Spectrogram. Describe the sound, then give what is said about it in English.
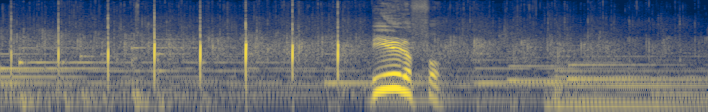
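A church audience, after a prayer, claps hands to the Lord in a steady unison rhythm, about eight sharp claps, then stops as a voice speaks a single word over a low, sustained hum. “Can we clap our hands to the Lord today?”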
